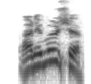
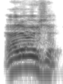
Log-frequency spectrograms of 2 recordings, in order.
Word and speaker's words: Onimusha: You said I pronounced it right earlier, so I'm going to try to do it again. Onimusha? – Onimusha. – Onimusha.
